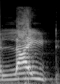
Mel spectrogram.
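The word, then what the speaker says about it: light: लाइट, लाइट में भी GH है वो साइलेंट हो गया।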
